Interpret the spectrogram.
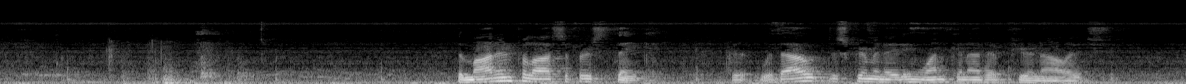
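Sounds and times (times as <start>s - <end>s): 
door being opened with clunks: 1.5s - 2.6s
speech: 4.6s - 6.6s, 7.3s - 11.3s.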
